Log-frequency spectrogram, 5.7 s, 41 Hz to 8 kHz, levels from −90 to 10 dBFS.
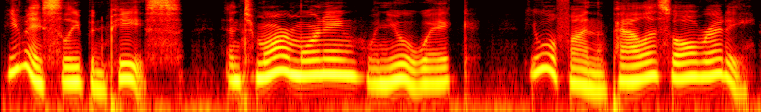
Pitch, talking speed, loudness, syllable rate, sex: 200 Hz, 200 wpm, -15 LUFS, 5.4 syllables/s, female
